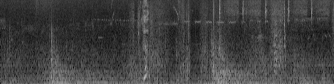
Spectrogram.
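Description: Footsteps thud on grass and stone.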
